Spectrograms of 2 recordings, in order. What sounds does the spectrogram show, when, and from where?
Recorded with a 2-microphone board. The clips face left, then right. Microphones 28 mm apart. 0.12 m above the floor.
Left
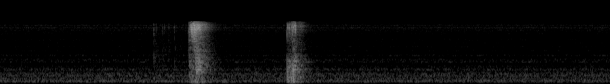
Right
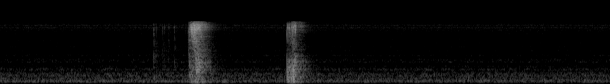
1.5 s tearing paper: 15° right (ahead or behind), 1.2 m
